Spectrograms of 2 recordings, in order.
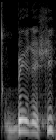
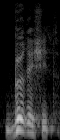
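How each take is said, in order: First: The first vowel is an open 'eh' sound. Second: The first vowel is a short reduced schwa. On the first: The speaker calls it wrong. "au lieu de dire" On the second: The speaker calls it right. "il faut dire"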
